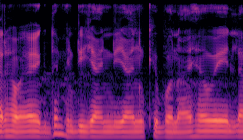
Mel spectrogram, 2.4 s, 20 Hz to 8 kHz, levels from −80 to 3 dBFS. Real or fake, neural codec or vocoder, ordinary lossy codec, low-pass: real; none; none; 7.2 kHz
